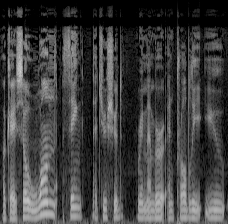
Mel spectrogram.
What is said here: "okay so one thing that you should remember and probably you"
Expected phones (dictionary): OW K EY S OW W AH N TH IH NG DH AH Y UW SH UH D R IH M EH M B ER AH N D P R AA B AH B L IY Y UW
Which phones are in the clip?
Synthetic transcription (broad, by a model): OW K EY S OW W AH N TH IH NG DH AH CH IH SH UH D R IH M EH M B ER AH N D P R AA B AH B L IY Y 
